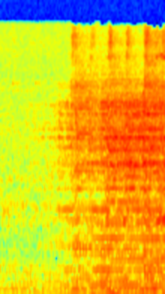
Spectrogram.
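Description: Guitar-led music playing from the car's factory FM radio, fading in about a second in and growing louder as the volume knob is turned up.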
